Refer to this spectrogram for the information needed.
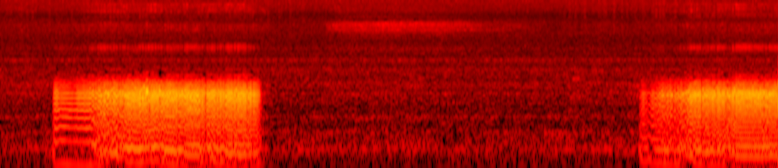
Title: Stewart the Snoring Shih tzu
